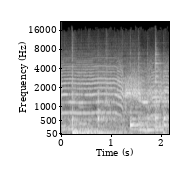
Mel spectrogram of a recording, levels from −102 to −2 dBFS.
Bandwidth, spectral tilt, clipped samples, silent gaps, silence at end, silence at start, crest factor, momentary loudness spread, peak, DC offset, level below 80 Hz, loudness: 14.5 kHz; -5.5 dB/octave; under 0.1%; none; 0 s; 0 s; 12 dB; 3 LU; 0 dBFS; under 0.1%; -22 dBFS; -13 LUFS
